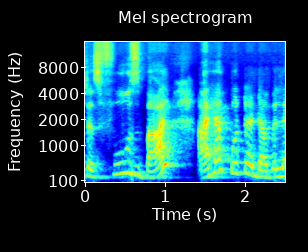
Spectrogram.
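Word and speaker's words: Fußball: means house then football is foosball okay it's pronounced as foosball i have put a double s over here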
